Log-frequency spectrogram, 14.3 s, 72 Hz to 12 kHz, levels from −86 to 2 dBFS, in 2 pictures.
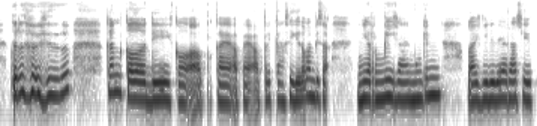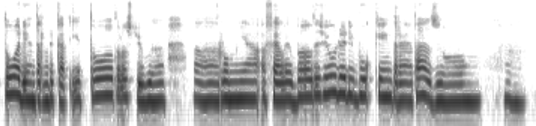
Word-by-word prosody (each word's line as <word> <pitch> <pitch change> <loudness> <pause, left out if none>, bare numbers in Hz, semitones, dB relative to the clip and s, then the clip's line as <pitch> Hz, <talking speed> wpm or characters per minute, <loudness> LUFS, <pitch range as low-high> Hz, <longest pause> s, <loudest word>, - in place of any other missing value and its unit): Terus 265 +2 +5
habis 260 -6 +4
itu 245 0 +2
tuh, 305 +3 0 0.5
kan 280 +1 +1
kalau 220 -1 +5
di 210 +1 +4
kalau 195 -2 -1 0.2
ap - - -27
kayak 190 -2 0
apa - - -22
ya, - - -5
aplikasi 215 -1 -7
gitu 210 - +3
kan 240 0 +1
bisa 215 -3 -3 0.4
near 220 +1 +3
me 225 +2 +3
kan 215 0 0
mungkin 220 +4 +2 0.5
lagi 205 +1 +1
di 215 - +6
daerah 220 0 +1
situ 210 +2 -2
ada 220 -4 +4
yang 210 -1 +2
terdekat 200 -2 -2
itu, 220 +2 -4 0.2
terus 240 0 -4
juga 205 0 +1 0.4
eee, 210 -1 -2
room-nya 220 0 +2
available 215 +2 0
itu 255 - +1
juga 270 - +2 0.2
udah - - +5
di-booking 240 0 -2
ternyata 215 +4 -1
zonk, 200 0 -1 0.3
mhm. 190 -3 -6
215 Hz, 170 wpm, -25 LUFS, 205-235 Hz, 0.5 s, di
